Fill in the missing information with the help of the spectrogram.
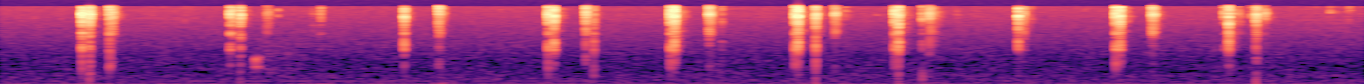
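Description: A large, solid, faceted purple artificial glass crystal gem, held in the hand, is tapped and scratched with long gold metal claw nails. Sharp, bright clicks and short ticks land in an irregular rhythm, dying away almost instantly over a low, quiet background hum.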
